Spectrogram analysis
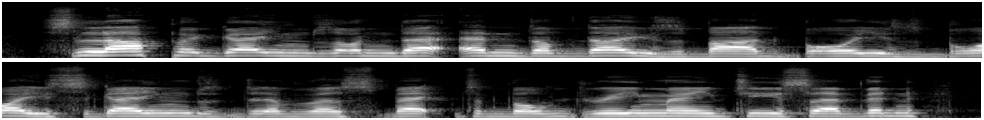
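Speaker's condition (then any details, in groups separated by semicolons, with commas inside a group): Ataxia; speech recently worse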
